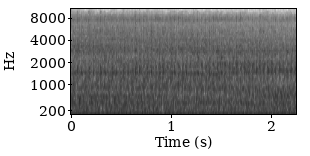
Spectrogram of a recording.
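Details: Yanmar 3TNV88 three-cylinder diesel in a Yanmar C30R, just restarted after replacing the primary fuel filter water separator element and purging air, no leaks found: steady, even low chug at idle, no knocks, misses or hunting; normal healthy idle.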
